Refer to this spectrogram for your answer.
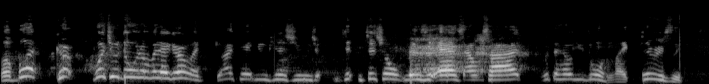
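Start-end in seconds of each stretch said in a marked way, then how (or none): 0.1-6.1 yelling, pitched high. Describing new york neighbors calling out: imitating someone yelling out a window. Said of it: "people yelling out their windows".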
